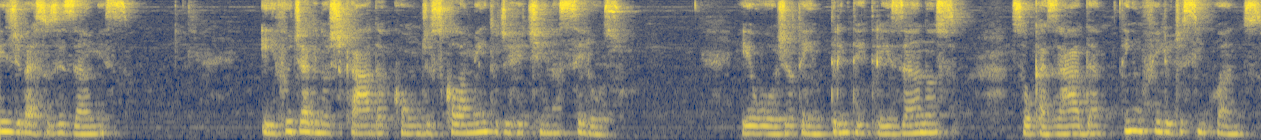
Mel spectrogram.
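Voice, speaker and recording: A woman talks fairly slowly in a flat monotone, leaving long, frequent pauses. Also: fairly low pitch for a woman. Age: 30s. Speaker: vlogger. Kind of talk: personal testimony.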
